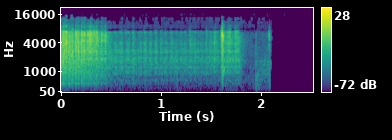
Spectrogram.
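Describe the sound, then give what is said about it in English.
Three dice rolled, a continuous rattling clatter for about a second and a half, then a sharp click and a couple of quieter taps as they settle before silence. “I'm only rolling. I'm rolling 3 dice for this.”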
